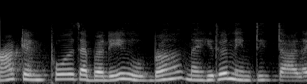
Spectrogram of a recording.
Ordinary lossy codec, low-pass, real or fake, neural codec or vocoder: none; 7.2 kHz; fake; codec, 16 kHz, 0.5 kbps, X-Codec, HuBERT features, trained on balanced general audio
